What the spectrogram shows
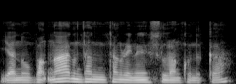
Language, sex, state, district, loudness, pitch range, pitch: Garo, male, Meghalaya, South Garo Hills, -18 LUFS, 100-115 Hz, 105 Hz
